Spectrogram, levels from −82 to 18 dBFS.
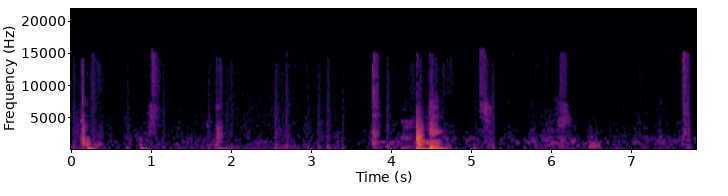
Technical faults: overdone noise removal; DAB burbling

